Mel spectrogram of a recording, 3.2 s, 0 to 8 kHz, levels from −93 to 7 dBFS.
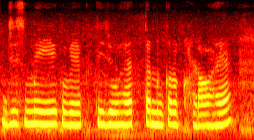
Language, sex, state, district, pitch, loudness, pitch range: Hindi, female, Uttar Pradesh, Shamli, 235 Hz, -14 LUFS, 225-240 Hz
